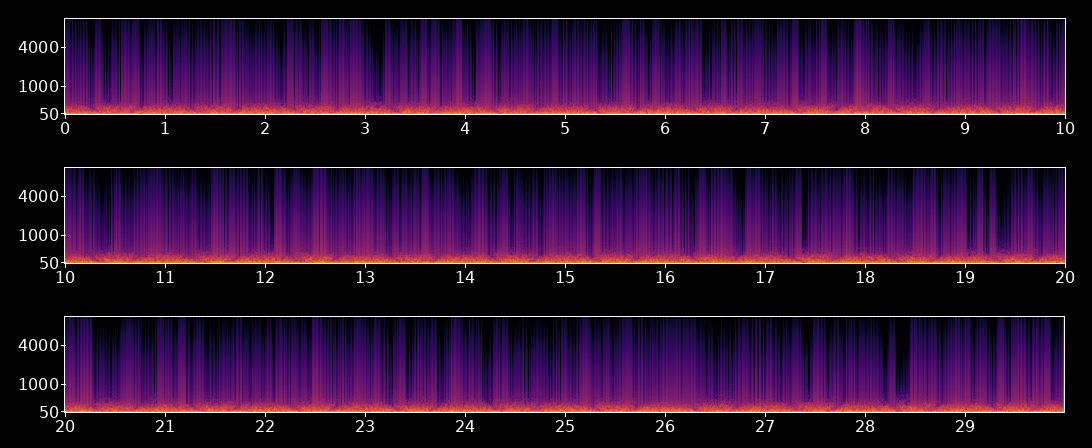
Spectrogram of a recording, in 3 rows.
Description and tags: Heart Sample Audacity
A sample for a heart beat sound.
Made with Audacity, October 2015.
heart, audacity, beat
